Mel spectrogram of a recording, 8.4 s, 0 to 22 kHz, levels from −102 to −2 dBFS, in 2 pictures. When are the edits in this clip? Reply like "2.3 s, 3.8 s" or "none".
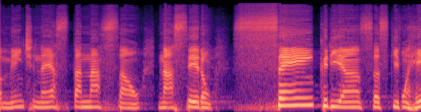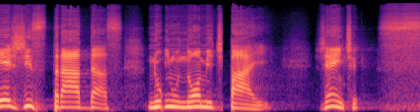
1.5 s, 3.1 s, 4.0 s, 5.9 s, 6.4 s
